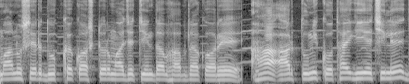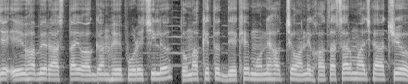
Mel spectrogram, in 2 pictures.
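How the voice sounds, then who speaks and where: A man playing a kind, generous village gentleman who moralizes reassuringly in a cartoon story. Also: medium pitch, level tone, moderate pace, natural voice. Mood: earnest advice.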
